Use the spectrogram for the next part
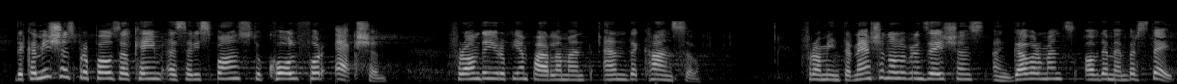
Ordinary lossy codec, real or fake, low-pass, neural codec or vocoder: none; real; none; none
